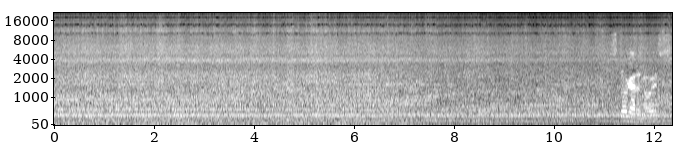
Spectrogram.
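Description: A constant low rumble with a droning hum, rough and uneven under a steady airflow. This points to a worn blower bearing.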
